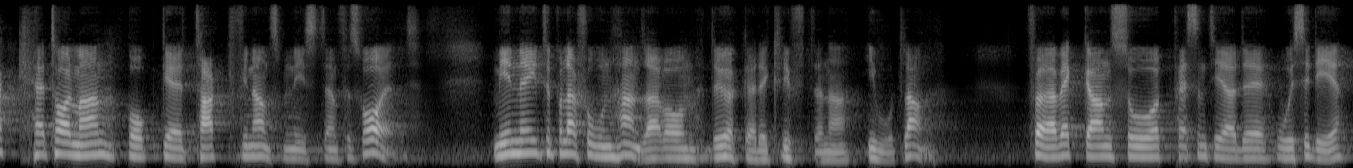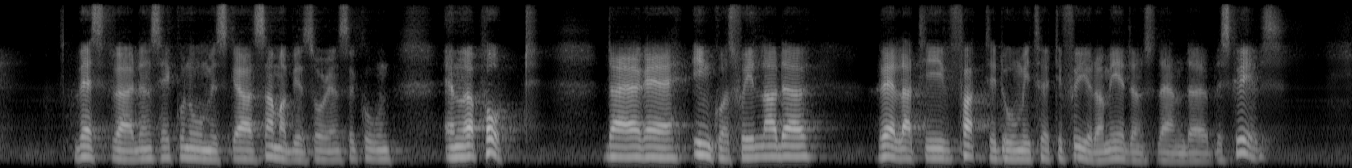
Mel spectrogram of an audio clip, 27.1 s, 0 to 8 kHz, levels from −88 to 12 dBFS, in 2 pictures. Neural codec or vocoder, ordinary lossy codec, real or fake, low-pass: codec, 24 kHz, 0.5 kbps, DualCodec; none; fake; 7.2 kHz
